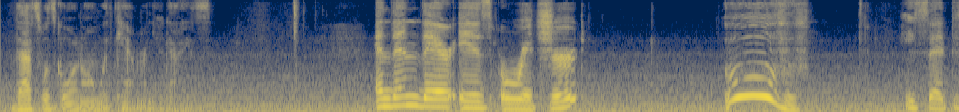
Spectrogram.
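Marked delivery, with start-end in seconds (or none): 0.1-2.1 hushed, unvoiced aside to the viewers; confiding whisper about her son. Real, not acted. 7.2-8.0 high, loud teasing ooh; a loaded ooh before the story; playful ooh about Richard; knowing ooh. Real, not acted. Reacting to next child's name.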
